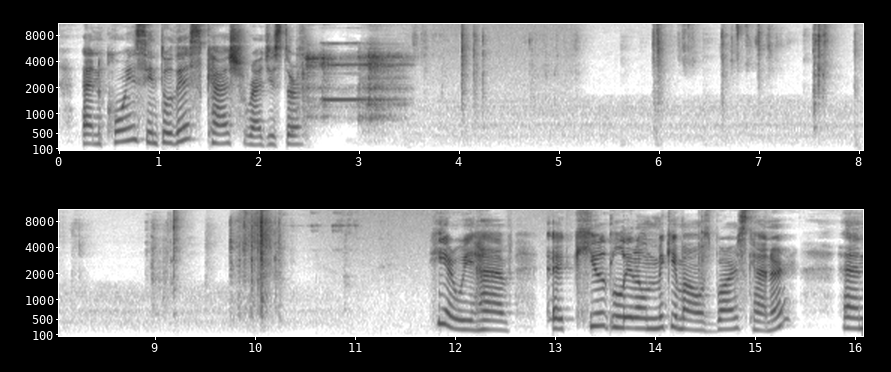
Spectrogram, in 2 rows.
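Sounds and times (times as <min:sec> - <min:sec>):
toy coins clattering: 0:02.4 - 0:03.6.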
